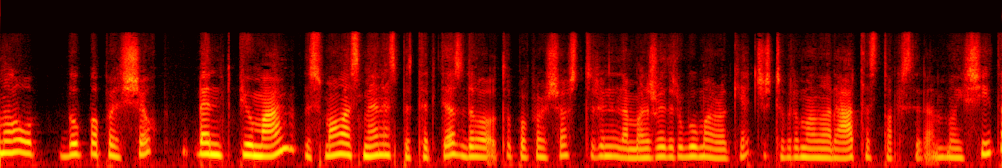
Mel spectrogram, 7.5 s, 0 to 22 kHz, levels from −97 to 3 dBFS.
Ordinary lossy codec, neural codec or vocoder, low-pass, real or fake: MP3, 64 kbps; codec, 16 kHz in and 24 kHz out, 0.6 kbps, FocalCodec, streaming, 2048 codes; 10.8 kHz; fake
